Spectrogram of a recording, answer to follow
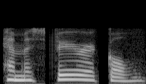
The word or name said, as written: hemispherical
